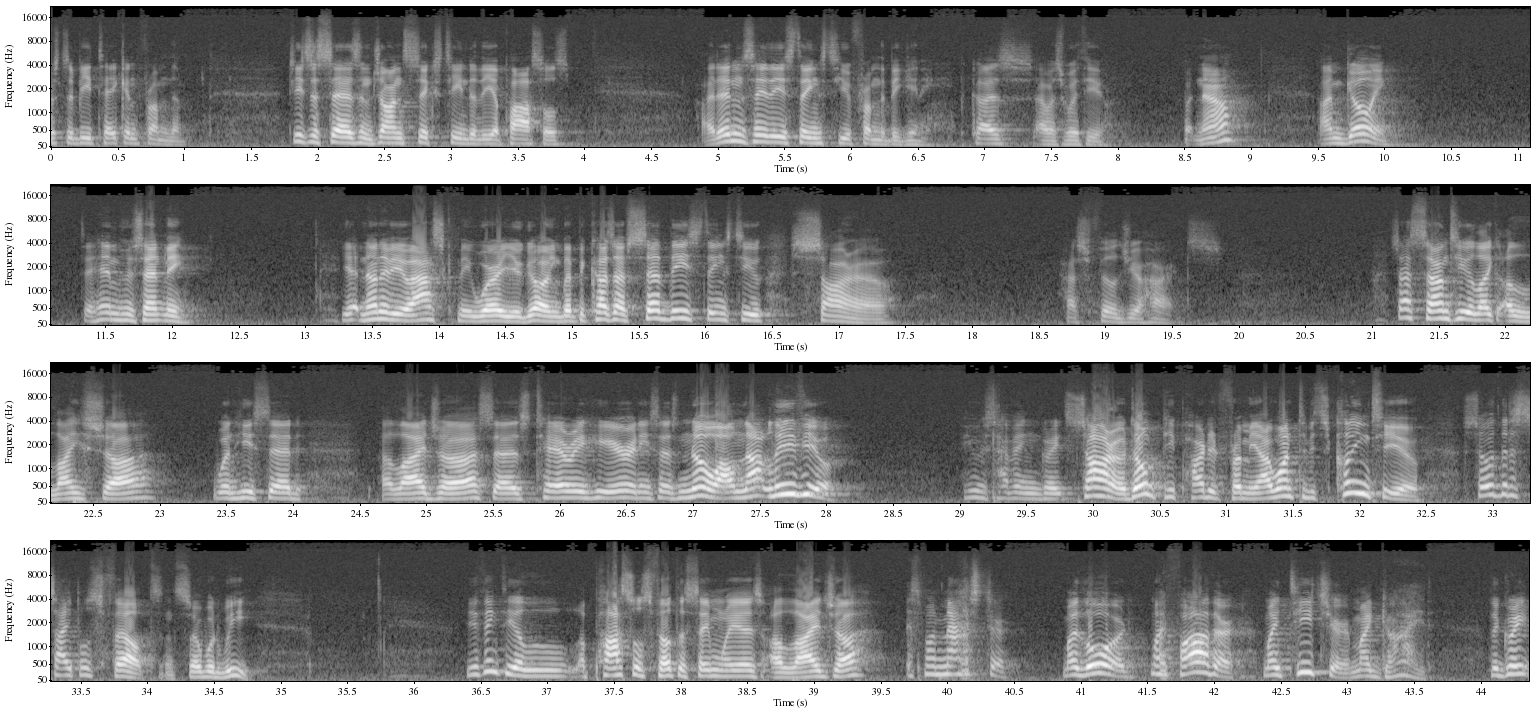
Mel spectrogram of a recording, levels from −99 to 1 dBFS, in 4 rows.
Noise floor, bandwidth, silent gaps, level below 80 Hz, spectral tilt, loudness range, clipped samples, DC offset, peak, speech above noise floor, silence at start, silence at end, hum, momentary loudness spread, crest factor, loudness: -48 dBFS; 19.5 kHz; none; -46 dBFS; -5 dB/octave; 9 LU; 0.1%; under 0.1%; 0 dBFS; 33 dB; 0 s; 0 s; none; 16 LU; 16 dB; -14 LUFS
